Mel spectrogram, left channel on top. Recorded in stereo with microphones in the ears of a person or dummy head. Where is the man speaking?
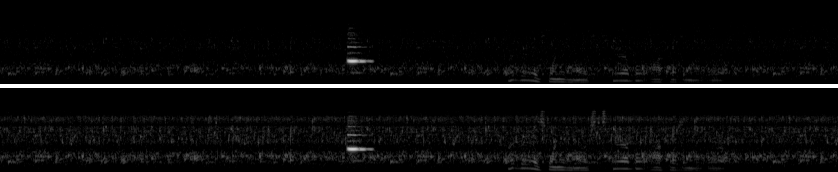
90° right.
